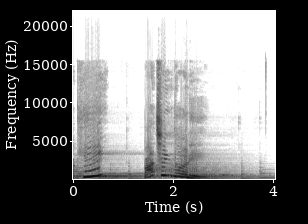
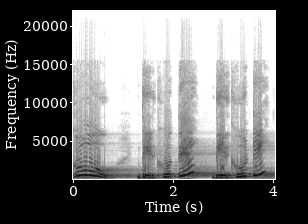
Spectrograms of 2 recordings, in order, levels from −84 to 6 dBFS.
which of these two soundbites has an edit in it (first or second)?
first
